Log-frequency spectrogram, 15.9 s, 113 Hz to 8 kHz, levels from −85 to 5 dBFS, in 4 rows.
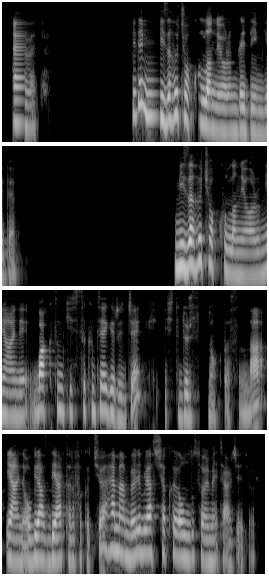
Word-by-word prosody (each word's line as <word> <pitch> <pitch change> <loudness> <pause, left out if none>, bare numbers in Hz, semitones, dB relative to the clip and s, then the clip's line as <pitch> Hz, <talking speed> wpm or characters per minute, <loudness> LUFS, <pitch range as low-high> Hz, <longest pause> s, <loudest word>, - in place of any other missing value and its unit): Evet. 190 -2 -2 1.3
Bir 255 - -1
de 360 - +5
mizahı 250 -3 +3
çok 230 -5 0
kullanıyorum, 165 -6 +2
dediğim 155 -2 -1
gibi. 85 - -7 2.4
Mizahı 210 +4 +6
çok 225 -4 -3
kullanıyorum. 155 -2 -2
Yani, 175 -1 -2
baktım 210 +1 +3
ki 195 0 -10
iş 190 - -12
sıkıntıya 210 -1 -3
girecek, 190 - -5
işte, 175 -1 -13
dürüstlük 165 0 -6
noktasında. 80 -6 -4
Yani, 165 -3 +2
o 165 - -1
biraz 180 -2 +3
diğer 175 0 +3
tarafa 170 0 -9
kaçıyor, - - -5
hemen, 225 -5 +1
böyle, 205 +3 +2
biraz 215 0 +2
şaka 210 0 -4
yollu 190 -1 +1
söylemeyi 165 -2 -4
tercih 150 - -8
ediyorum. 190 +1 -17
185 Hz, 130 wpm, -26 LUFS, 165-210 Hz, 2.4 s, Mizahı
